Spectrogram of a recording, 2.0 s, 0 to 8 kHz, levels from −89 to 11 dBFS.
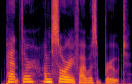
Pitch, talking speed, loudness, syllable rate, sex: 225 Hz, 240 wpm, -16 LUFS, 6.6 syllables/s, female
